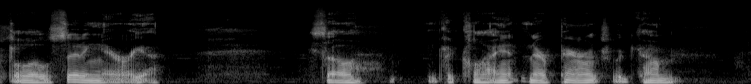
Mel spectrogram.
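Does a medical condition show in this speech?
Yes: essential tremor.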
